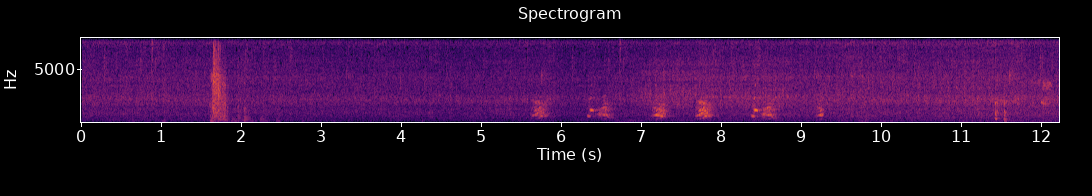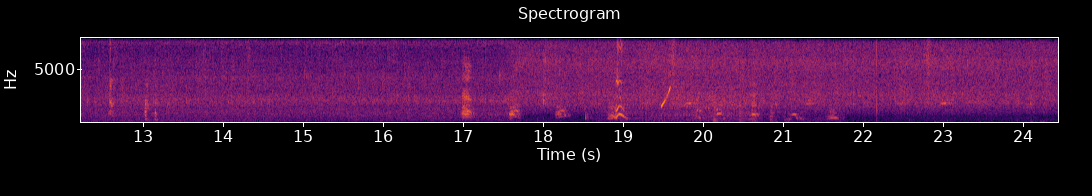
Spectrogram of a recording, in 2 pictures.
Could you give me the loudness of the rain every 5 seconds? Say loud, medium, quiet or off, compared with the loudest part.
medium, medium, loud, loud, loud.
